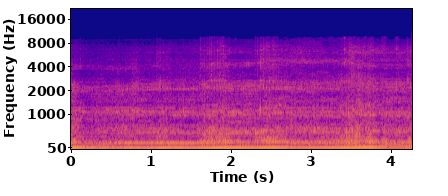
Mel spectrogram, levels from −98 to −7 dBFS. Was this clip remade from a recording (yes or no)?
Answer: yes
